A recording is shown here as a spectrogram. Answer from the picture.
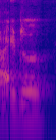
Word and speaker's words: EIDL: you have received a it is spelled economic injury disaster loan eidl it is abbreviated as a eidl but it is pronounced as idle idol loan if you receive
